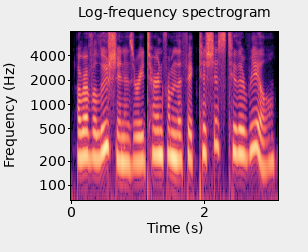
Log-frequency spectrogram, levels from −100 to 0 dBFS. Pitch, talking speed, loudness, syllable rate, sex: 225 Hz, 210 wpm, -15 LUFS, 5.9 syllables/s, female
